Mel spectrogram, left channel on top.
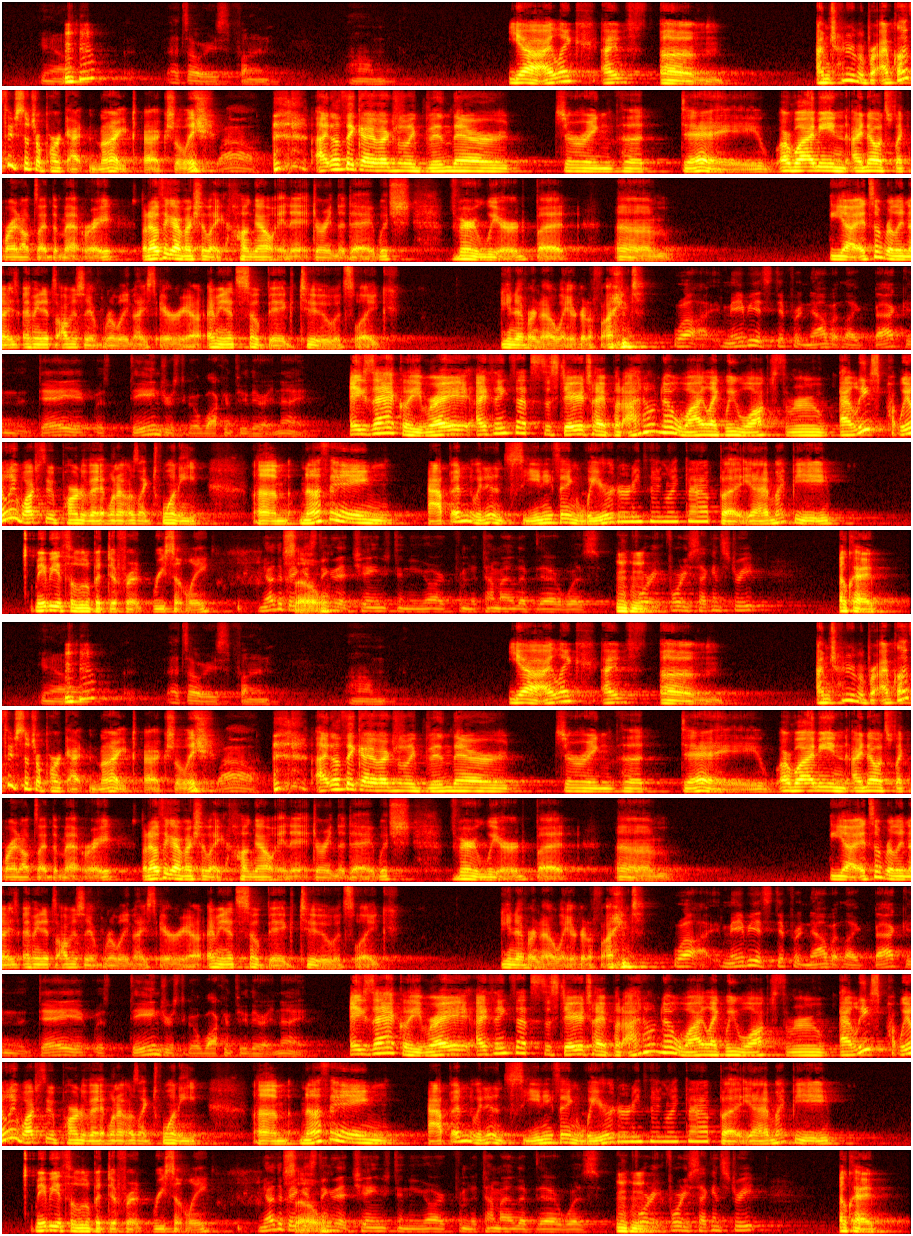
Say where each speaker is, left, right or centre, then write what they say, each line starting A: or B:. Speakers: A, on the right; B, on the left.
A: you know,
B: hmm
A: uh, that's always fun. Um,
B: Yeah, I like I've um I'm trying to remember. I've gone through Central Park at night, actually.
A: wow.
B: <laughs> I don't think I've actually been there during the day. Or, well, I mean, I know it's like right outside the Met, right? But I don't think I've actually like hung out in it during the day, which very weird, but um yeah, it's a really nice, I mean, it's obviously a really nice area. I mean, it's so big too. It's like you never know what you're gonna <laughs> find.
A: Well, I- maybe it's different now, but like back in the day, it was dangerous to go walking through there at night.
B: Exactly, right? I think that's the stereotype, but I don't know why. Like, we walked through at least par- we only walked through part of it when I was like 20. Um, nothing happened. We didn't see anything weird or anything like that. But yeah, it might be maybe it's a little bit different recently.
A: You know, the
B: So,
A: biggest thing that changed in New York from the time I lived there was
B: hmm
A: forty forty second Street.
B: Okay.
A: Like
